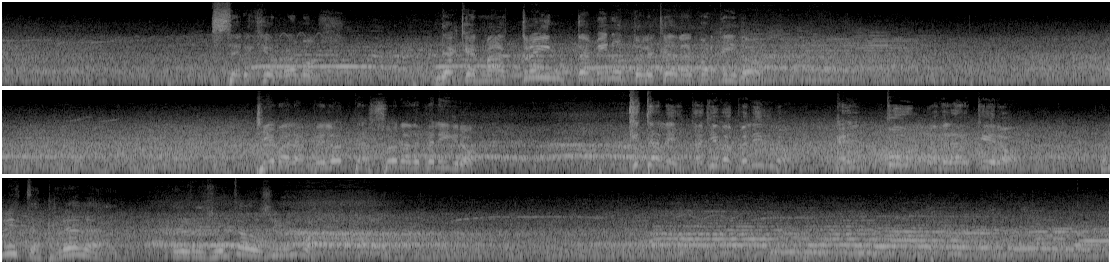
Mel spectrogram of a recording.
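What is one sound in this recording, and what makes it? A large crowd roars and chants steadily, as in a big stadium.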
